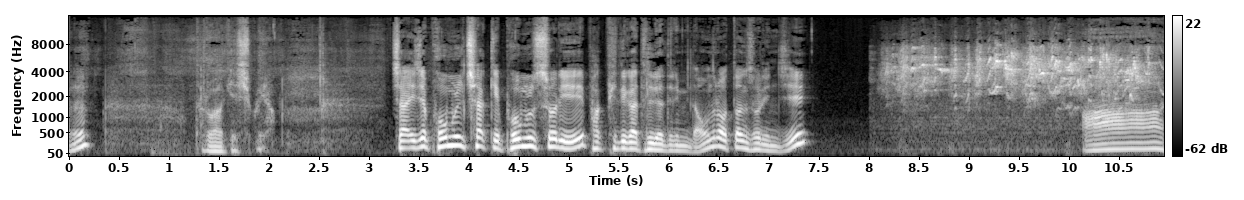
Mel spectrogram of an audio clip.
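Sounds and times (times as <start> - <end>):
speech: 0.0 - 0.6, 1.3 - 2.4, 3.3 - 7.5, 10.2 - 10.9
swallow calls: 8.0 - 10.9.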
